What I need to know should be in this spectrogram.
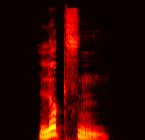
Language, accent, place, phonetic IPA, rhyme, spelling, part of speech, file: German, Germany, Berlin, [ˈlʊksn̩], -ʊksn̩, Luchsen, noun, De-Luchsen.ogg
- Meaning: dative plural of Luchs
